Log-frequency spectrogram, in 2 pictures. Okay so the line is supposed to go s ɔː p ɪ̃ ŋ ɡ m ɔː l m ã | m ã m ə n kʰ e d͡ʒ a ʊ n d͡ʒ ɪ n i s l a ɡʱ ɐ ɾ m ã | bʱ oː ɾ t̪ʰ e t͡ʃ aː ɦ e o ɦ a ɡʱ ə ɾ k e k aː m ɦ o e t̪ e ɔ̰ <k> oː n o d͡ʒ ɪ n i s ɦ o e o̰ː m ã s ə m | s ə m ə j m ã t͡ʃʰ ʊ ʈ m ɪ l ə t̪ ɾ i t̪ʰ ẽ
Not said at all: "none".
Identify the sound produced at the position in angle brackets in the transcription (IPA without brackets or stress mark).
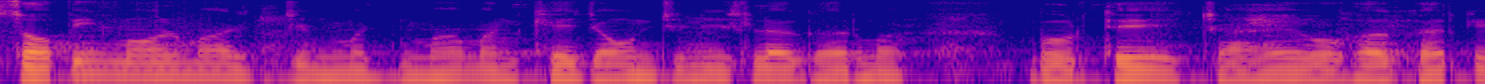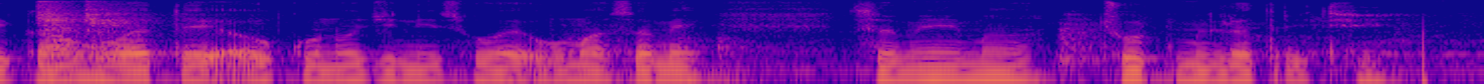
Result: k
